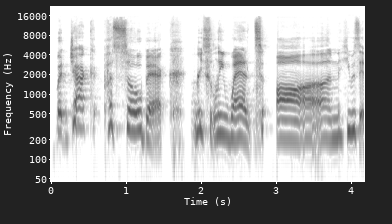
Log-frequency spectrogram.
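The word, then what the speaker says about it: Posobiec: According to Wikipedia, it's pronounced Pasobic.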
